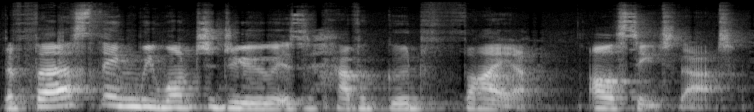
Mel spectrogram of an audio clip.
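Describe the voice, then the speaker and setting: Woman putting on a hearty, chipper rat gentleman. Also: on the low side, animated, normal speed. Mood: cheery, bustling. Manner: hearty, bustling, old-fashioned English phrasing. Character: cheery, capable, bossy male water rat, good-hearted friend.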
